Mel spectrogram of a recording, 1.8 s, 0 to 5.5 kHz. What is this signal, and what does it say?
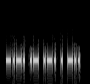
Morse code, heard as a keyed tone, about 34 wpm, 600 Hz. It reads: CARED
